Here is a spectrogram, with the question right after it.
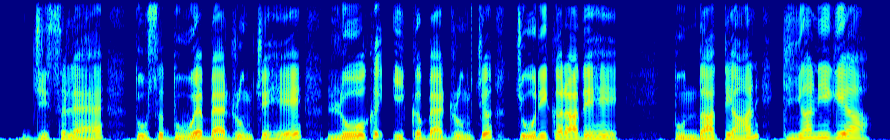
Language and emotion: Dogri, surprised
